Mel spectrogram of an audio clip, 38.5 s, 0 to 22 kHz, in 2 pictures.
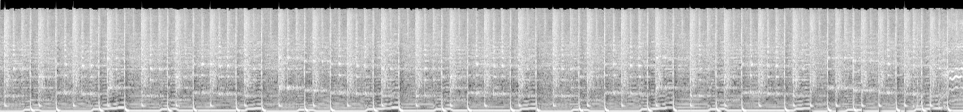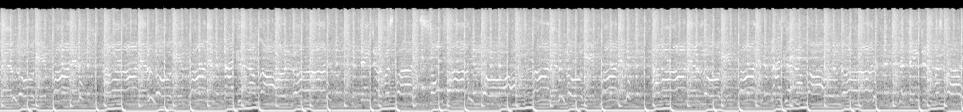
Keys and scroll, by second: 2.4 ctrl+g, 3.3 ctrl+a, 7.3 ctrl+d.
